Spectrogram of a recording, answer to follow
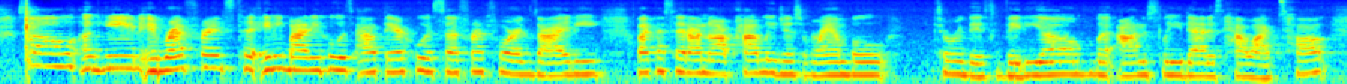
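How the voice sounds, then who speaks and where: A woman with a medium pitch and ordinary pitch variation talks at a moderate pace against noticeable background noise. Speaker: beauty vlogger and hair seller. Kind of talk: casual vlog talk to camera. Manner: rambling, jumping topics.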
